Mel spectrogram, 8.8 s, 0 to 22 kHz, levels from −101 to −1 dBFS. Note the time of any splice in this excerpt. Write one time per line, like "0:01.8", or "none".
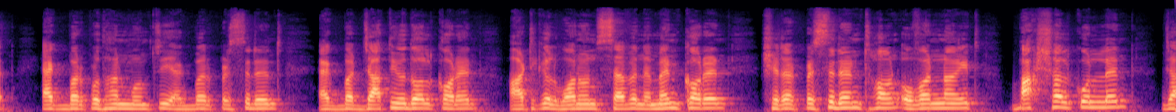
none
